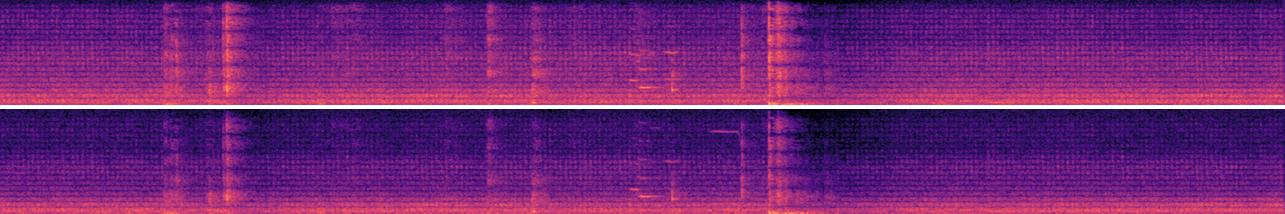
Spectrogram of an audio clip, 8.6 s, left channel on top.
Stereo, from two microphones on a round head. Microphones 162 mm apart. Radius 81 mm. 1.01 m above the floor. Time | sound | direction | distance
0.0 | a helicopter | 50° left (ahead or behind) | ?
1.1 | a dog barking | 70° left (ahead or behind) | ?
